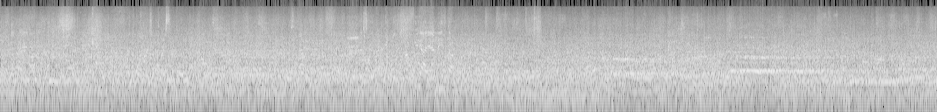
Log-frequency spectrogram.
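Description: A crowd of people murmurs and chatters, echoing through a large hall.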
